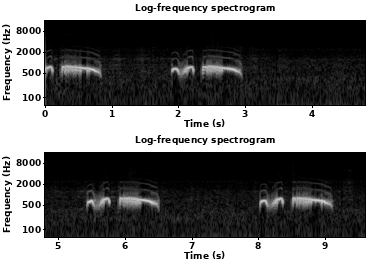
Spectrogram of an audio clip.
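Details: A trained spotted dove with a medium-pitched voice, played to lure wild doves in to fight. It gives four cooing phrases about two seconds apart. Each phrase has a quick doubled note and a long coo that falls at the end.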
